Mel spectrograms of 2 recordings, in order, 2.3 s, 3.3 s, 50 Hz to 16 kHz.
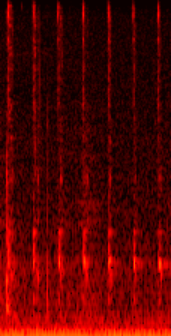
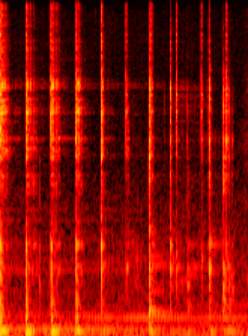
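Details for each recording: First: Bobcat/Doosan common rail Denso injector on bench test: crisp regular solenoid clicks about three a second with no spray hiss, nozzle not leaking but stuck closed; injector bad, needs replacing. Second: Bobcat/Doosan Delphi common-rail injector on a test kit at 2000 psi: crisp, even solenoid ticks about three a second over a quiet hum, with tiny matching pulses in the back-leak line; the injector is firing properly.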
